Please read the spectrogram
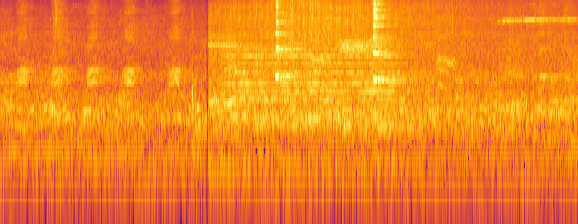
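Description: A crow cawing repeatedly, about two caws a second, over street chatter, until the sound changes abruptly about three seconds in. After that come two short, sharp ringing tones about a second and a half apart, the loudest sounds here.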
